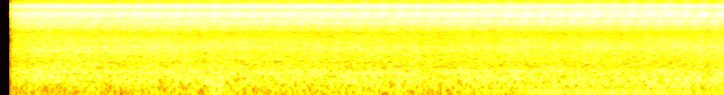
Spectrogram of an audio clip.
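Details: Cicadas calling in summer among green trees: a dense, steady, high-pitched buzzing drone that holds unbroken from start to finish, with no other clear sounds.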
